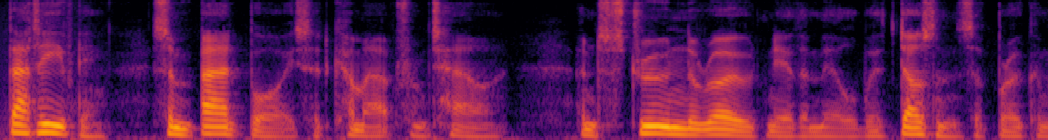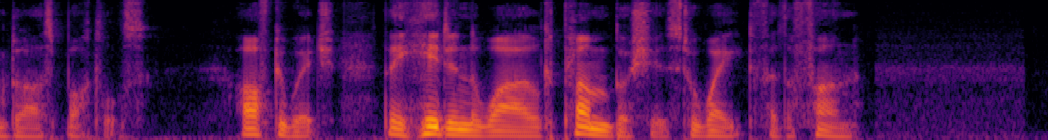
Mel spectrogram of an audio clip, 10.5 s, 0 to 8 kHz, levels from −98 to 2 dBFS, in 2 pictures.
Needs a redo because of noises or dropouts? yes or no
no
